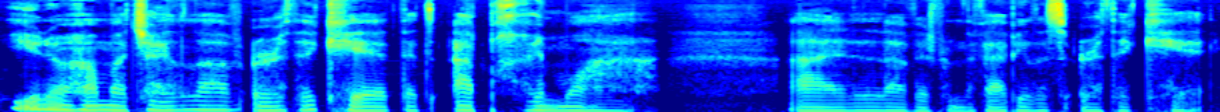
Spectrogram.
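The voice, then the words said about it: Hoarse, husky voice. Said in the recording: “a little bit of hoarseness ... It just sounds sexy. You know, that sexy hoarseness. That bourbon morning voice.”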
